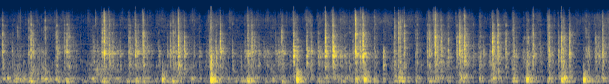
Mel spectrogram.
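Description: Phillips screwdriver driving the retaining screw into the top of a chrome faucet handle: a run of small, irregular metal clicks and scrapes as the screw is turned down tight.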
